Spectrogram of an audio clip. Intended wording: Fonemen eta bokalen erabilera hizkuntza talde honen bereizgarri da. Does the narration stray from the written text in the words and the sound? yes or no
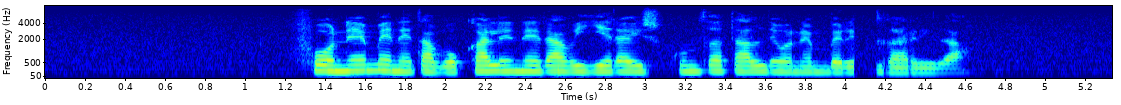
yes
